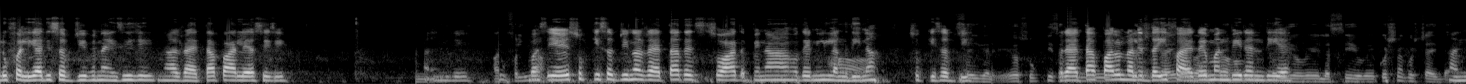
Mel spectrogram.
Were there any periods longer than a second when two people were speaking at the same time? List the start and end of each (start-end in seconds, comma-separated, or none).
10.6-12.9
